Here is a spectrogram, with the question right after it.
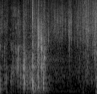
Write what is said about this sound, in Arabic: نفتح العلبة الآن ونشوف وش موجود عندنا بالداخل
